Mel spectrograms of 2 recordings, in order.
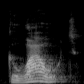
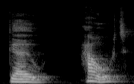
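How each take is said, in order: First: The words are joined by a little w sound. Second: The two words are said separately, without linking. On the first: "joined with a little w sound" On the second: "instead of go out"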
